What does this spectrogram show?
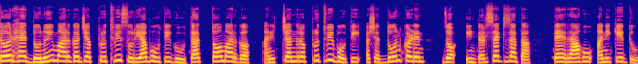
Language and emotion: Goan Konkani, neutral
